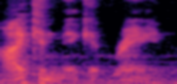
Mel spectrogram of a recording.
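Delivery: eerie, creepy, hollow, empty-sounding voice. Retelling a prisoner's words to two men: creepy hollow voice. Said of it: "in this totally creepy kind of hollow voice".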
